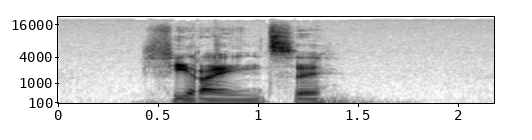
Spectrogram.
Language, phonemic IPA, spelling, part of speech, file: Italian, /fiˈrɛnt͡se/, Firenze, proper noun, It-Firenze.ogg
